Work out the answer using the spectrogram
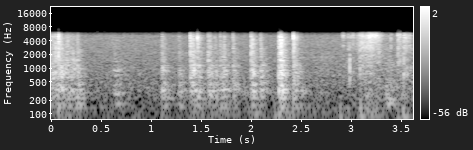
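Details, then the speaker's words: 2005 Symphonic VCR/DVD combo that just ate a blank tape (tape salad): irregular bursts of light plastic ticks and clicks as the deck cycles; the mechanism now refuses to take cassettes, broken. "now they won't even take it it's broken once again"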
